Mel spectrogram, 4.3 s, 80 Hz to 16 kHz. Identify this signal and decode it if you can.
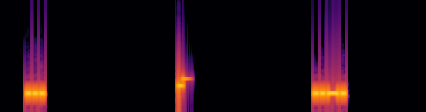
Morse code, heard as a keyed tone, about 34 wpm, 700 Hz. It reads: S F
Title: Single Letters - Phonetic Pronunciation 35wpm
